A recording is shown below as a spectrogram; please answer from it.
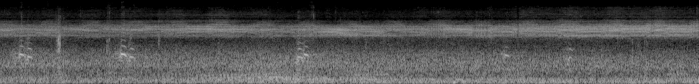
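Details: Cicadas droning in a steady, high-pitched continuous buzz that fills the background, with a few faint short chirps from other creatures scattered through the first seconds.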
